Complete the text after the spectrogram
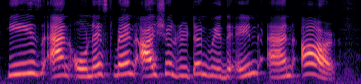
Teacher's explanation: since h remains silent and the pronunciations come out as like honest or our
